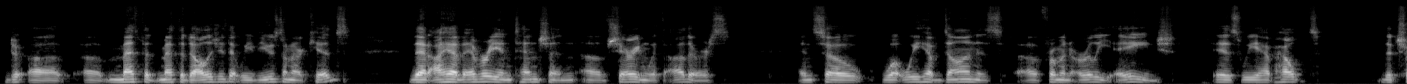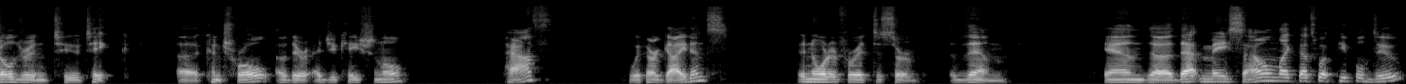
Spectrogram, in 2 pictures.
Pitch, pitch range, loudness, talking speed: 110 Hz, 105-120 Hz, -22 LUFS, 140 wpm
